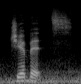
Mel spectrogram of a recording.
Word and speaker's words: gibbets: some gibbets left over gibbets what it's pronounced jibbets are you sure yeah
